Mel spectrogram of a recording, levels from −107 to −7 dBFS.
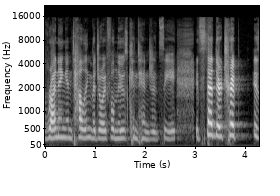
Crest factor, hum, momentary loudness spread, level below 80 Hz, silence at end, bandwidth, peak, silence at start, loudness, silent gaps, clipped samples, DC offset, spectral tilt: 22 dB; none; 20 LU; -74 dBFS; 0 s; 16 kHz; -8 dBFS; 0 s; -26 LUFS; none; under 0.1%; under 0.1%; -1 dB/octave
